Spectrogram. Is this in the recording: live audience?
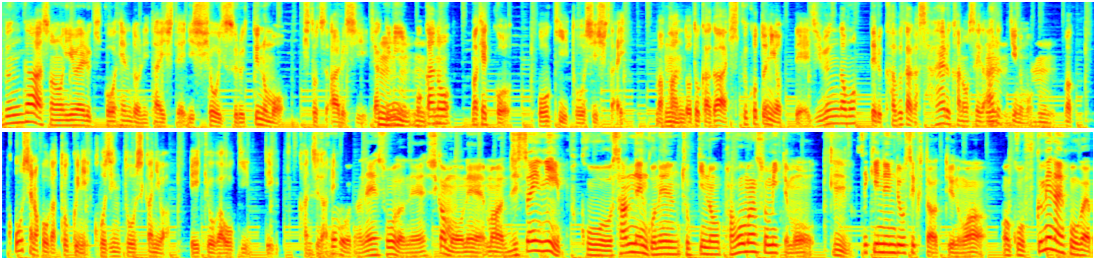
no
